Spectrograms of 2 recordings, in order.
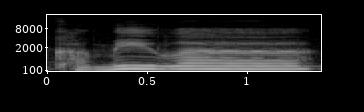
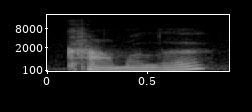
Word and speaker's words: Kamala: I know too many people that call her Kamala, Kamala. It's Kamala. Emphasis on the first syllable, Kamala, not anything else.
